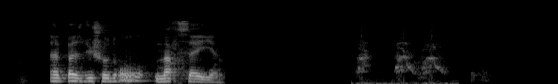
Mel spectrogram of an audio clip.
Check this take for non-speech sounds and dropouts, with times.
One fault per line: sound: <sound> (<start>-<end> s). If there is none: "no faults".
sound: bark (3.5-4.6 s)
